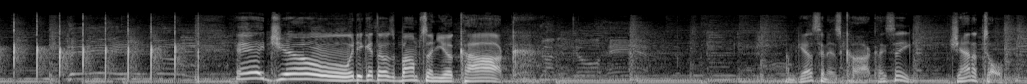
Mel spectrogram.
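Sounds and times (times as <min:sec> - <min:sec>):
round of applause hand claps: 0:00.0 - 0:02.2
speech: 0:02.4 - 0:05.2, 0:07.8 - 0:10.2.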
